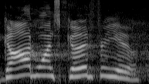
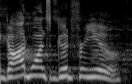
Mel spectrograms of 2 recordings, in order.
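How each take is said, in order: First: Louder, very slow, emphatic blessing; said again louder. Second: Said in the usual way. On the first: Shown as a demonstration. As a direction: proclaim it to your neighbor slowly. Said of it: "Say it again". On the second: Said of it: "Put your hand on your neighbor and say".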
